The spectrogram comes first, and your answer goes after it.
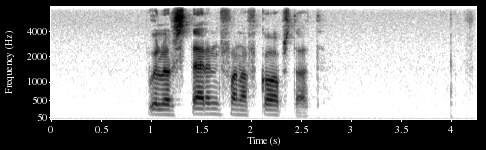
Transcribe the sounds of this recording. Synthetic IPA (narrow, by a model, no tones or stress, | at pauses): pulərstæɾənfɐnɐfkɑːpstɐ̰t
